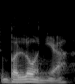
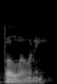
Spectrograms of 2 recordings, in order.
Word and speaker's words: baloney: I know in Italian it's Bologna, but this is not Italy, this is America. We say baloney.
